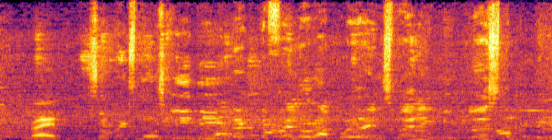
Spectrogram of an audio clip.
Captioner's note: foreign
